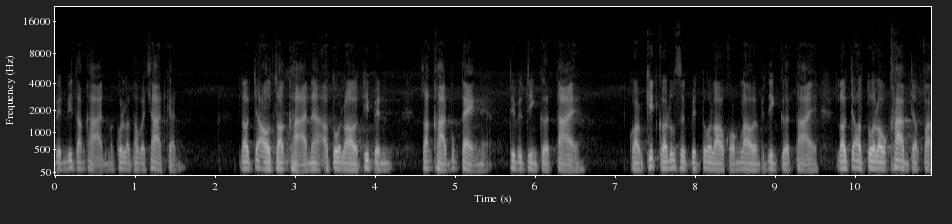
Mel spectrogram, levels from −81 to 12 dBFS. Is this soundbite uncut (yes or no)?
yes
